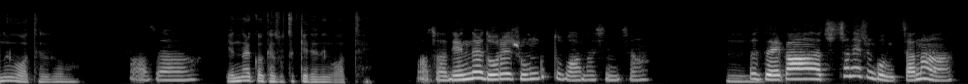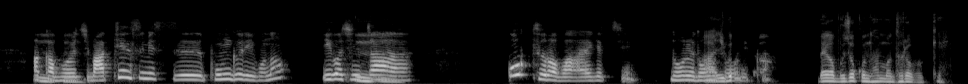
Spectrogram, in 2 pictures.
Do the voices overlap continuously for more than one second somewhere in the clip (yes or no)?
no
